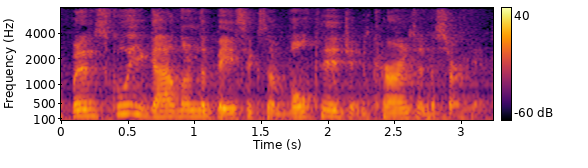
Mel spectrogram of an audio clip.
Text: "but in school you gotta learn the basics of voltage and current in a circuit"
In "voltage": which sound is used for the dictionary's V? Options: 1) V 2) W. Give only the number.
1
